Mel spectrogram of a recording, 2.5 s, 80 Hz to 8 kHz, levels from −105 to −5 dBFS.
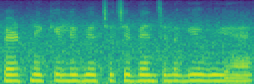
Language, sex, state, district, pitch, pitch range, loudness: Hindi, female, Haryana, Rohtak, 205 Hz, 205-210 Hz, -16 LUFS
